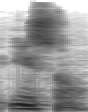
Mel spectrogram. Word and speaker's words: hizo: That happens because if it were a c, we'd then pronounce it ico, because a c followed by an o makes the c a hard c sound. And here we want it to be a soft sound because it's hacer or hacer, so we want it to be hizo, hizo, and that's why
